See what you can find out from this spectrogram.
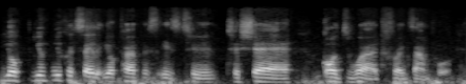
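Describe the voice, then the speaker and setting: This woman's very deep, low voice has a dark, mellow tone, vocal fry and lively intonation, moving at a moderate pace in a dry, close sound with no echo. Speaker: strategy and innovation coach. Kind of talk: workshop presentation.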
